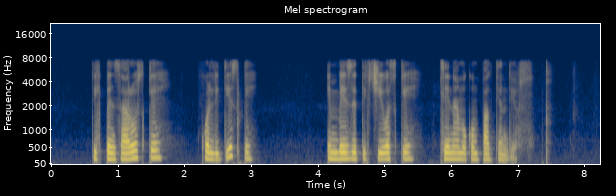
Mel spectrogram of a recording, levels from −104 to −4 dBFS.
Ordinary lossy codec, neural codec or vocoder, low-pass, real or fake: none; none; 7.2 kHz; real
